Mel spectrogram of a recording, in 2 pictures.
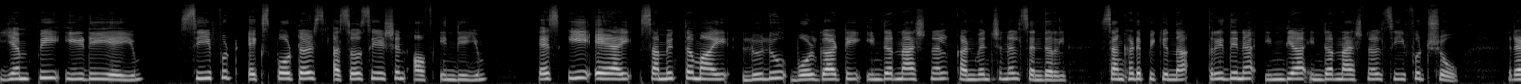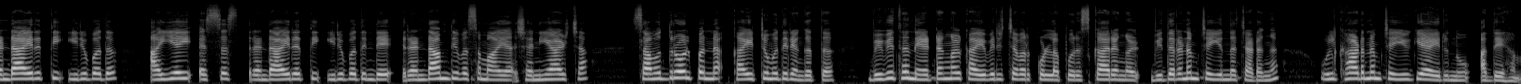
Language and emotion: Malayalam, neutral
